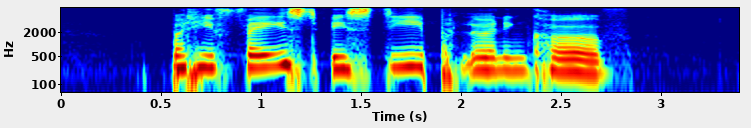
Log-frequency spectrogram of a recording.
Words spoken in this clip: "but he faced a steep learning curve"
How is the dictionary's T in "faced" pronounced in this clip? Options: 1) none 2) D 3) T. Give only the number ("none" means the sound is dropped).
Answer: 3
